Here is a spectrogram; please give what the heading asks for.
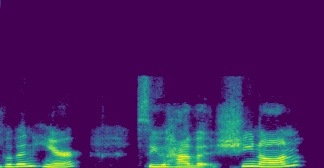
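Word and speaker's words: Chinon: couple sub regions within here so you have shenan c h i n o n and burgy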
